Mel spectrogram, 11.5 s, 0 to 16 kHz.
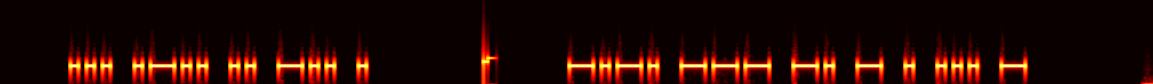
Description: Morse code, heard as a keyed tone, about 15 wpm, 700 Hz. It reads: SLIDE CONTEST
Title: Sentences from Top 1600 Words - New Word Drill - 15wpm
